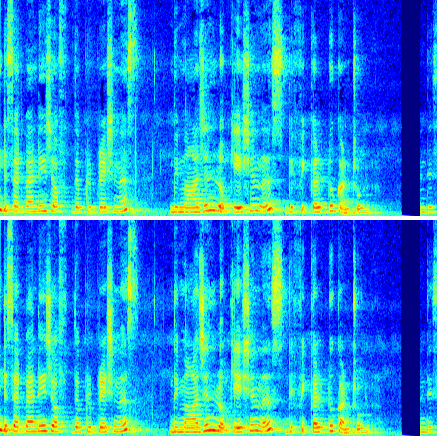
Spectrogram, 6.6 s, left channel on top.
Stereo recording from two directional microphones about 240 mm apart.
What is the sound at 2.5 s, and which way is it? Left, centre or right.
A woman's voice, centre.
